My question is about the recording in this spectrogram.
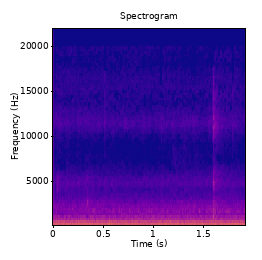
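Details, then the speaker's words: Dishwasher after its clogged drain hose was cleared with a hanger and cloth and refitted: steady, even low hum with no rattle or grinding as the drain pump runs normally and empties the water. "after turning on you can hear it's draining the water so it seems to be working"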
